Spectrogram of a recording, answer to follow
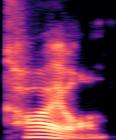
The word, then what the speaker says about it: Kion: It's like Keon or Kion, like lion.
